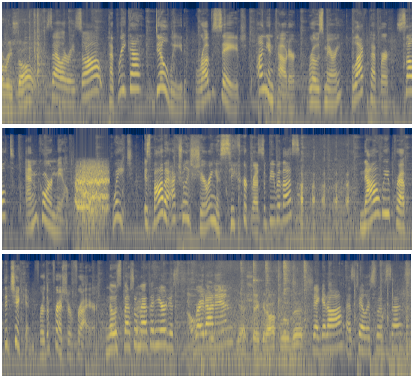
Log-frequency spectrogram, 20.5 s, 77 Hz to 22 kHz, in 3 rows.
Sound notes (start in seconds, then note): 8.0 brakes squealing; 10.8 laughing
